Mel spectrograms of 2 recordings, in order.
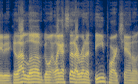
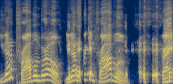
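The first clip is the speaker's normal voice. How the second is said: play-acted, confrontational yelling; 6 semitones higher than usual. Retelling turning on a man who followed them, the speaker reenacts yelling at him. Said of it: "I'm yelling".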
